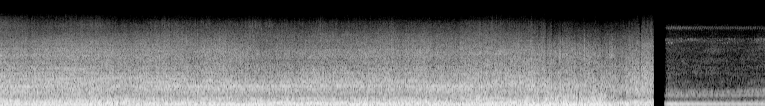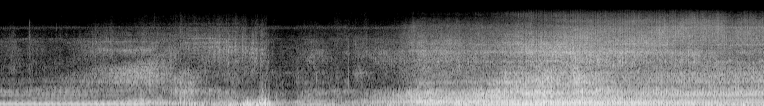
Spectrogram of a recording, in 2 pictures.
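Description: Small gasoline engine of a go-kart running steadily, then after an abrupt cut about halfway through, a quieter engine sound that fades and swells back up as a kart approaches and passes on a gravel lane.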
